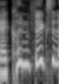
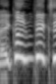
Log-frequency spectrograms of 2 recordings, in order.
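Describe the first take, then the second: First: Whiny panic. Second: Louder whiny panic. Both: Retold or imitated. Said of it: "I was like".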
